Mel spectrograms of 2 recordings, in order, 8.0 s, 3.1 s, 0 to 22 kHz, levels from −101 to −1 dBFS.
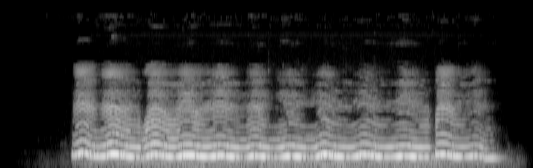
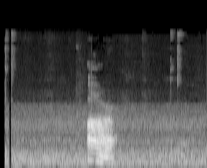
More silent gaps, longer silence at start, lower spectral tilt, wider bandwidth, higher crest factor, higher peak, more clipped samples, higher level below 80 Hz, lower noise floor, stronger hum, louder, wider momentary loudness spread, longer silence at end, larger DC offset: neither; first, 1.1 s vs 0.1 s; first, -10 dB/octave vs -8.5 dB/octave; second, 5.4 kHz vs 11.5 kHz; second, 14 dB vs 22 dB; second, -12 dBFS vs 0 dBFS; neither; second, -54 dBFS vs -44 dBFS; first, under -90 dBFS vs -36 dBFS; neither; second, -24 LUFS vs -17 LUFS; second, 9 LU vs 21 LU; first, 0.5 s vs 0 s; neither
